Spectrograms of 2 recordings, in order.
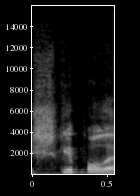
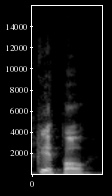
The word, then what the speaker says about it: Schiphol: I think I was at Schiphol Airport, and there was wait. Fucking wait. huge Say that airport. again. Say that again. Which airport? Schiphol. Skippo.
